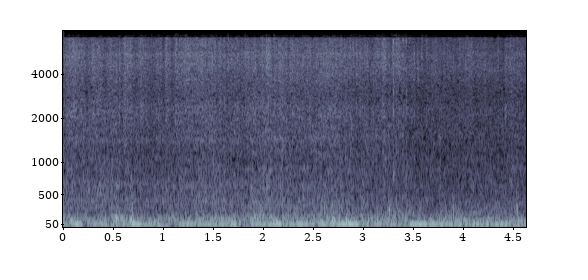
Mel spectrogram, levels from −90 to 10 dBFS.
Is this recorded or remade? recorded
